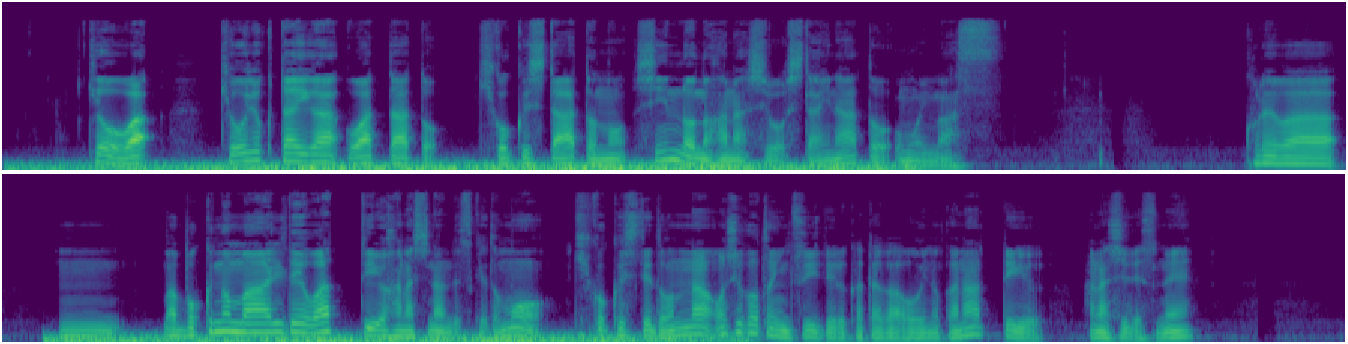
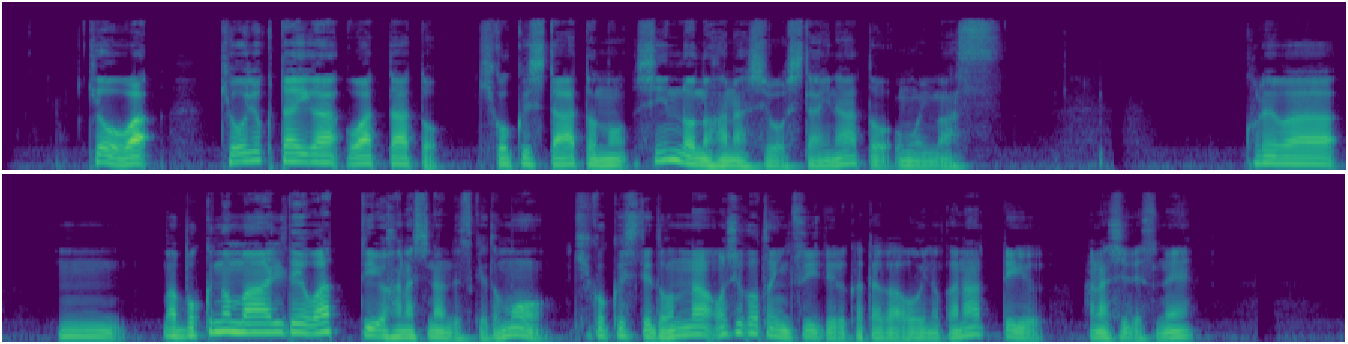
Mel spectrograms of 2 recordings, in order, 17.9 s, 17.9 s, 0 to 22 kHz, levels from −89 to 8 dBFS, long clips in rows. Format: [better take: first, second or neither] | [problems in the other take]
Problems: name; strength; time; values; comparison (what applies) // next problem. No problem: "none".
second | low rumble; faint; until 6 s and from 9 to 14 s; 25 dB below the speech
